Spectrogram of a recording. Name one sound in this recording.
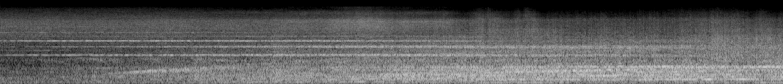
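A train's wheels rumble louder as it rolls into an echoing station.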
